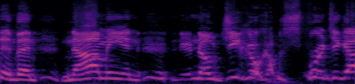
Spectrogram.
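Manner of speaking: ordinary talk, nothing marked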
